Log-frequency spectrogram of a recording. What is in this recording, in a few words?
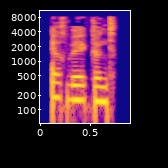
"erweckend", German; adjectives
